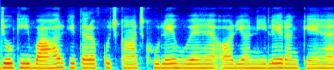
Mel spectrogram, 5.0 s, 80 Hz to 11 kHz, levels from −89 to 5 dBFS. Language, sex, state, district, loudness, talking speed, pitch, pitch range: Hindi, female, Chhattisgarh, Bastar, -15 LUFS, 190 wpm, 185 Hz, 180-195 Hz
